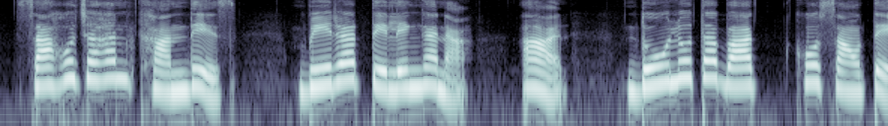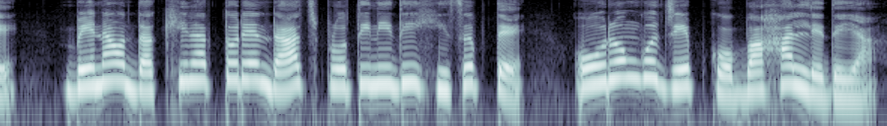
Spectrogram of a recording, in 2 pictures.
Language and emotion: Santali, neutral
